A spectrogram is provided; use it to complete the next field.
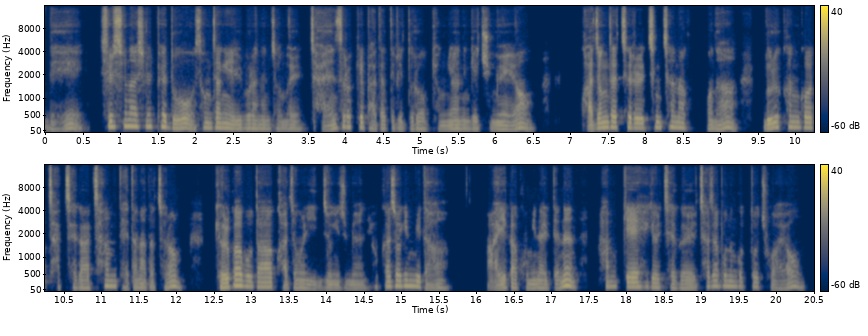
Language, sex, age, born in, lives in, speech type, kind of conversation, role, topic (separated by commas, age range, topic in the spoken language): Korean, male, 40-44, South Korea, Germany, read, expert-assistant, expert, 어린아이가 자전거를 배울 때와 우리가 새로운 것을 배울 때의 공통점을 예를 들어 설명해 줄 수 있나요?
